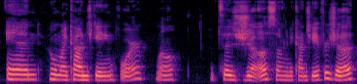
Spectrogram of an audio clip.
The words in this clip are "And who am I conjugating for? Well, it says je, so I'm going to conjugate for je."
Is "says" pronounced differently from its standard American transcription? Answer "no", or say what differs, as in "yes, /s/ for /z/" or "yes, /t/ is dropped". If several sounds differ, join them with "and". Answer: no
